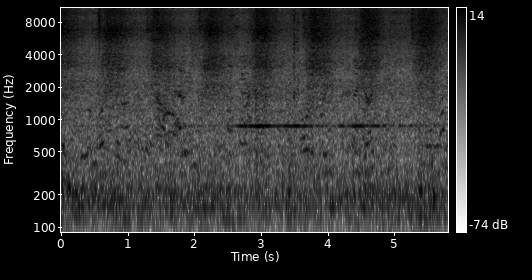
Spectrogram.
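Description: A train carriage rumbles and rattles steadily along the track.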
